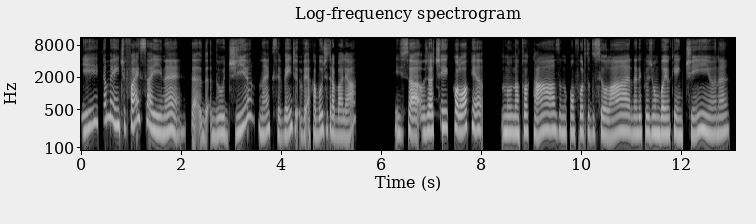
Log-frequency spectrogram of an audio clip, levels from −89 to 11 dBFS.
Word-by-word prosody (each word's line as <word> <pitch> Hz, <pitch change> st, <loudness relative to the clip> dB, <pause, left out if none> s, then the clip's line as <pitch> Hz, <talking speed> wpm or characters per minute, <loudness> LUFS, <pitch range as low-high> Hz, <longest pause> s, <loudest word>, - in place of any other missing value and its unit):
E 235 Hz, +9 st, -1 dB
também 320 Hz, -4 st, +1 dB
te 245 Hz, -, -7 dB
faz 255 Hz, +9 st, +2 dB
sair, 210 Hz, -, +2 dB
né, 190 Hz, -2 st, +1 dB, 0.2 s
da -, -, -4 dB
da 160 Hz, -, -5 dB
do 180 Hz, +2 st, -1 dB
dia, 210 Hz, -, -1 dB
né, 195 Hz, +1 st, -2 dB
que -, -, -15 dB
você 175 Hz, -, -5 dB
vem 175 Hz, +6 st, -1 dB
de 225 Hz, -3 st, -4 dB
eh, 175 Hz, -2 st, -5 dB
acabou 180 Hz, +2 st, -1 dB
de 210 Hz, 0 st, -5 dB
trabalhar 165 Hz, -5 st, -1 dB, 0.8 s
e 195 Hz, -5 st, -5 dB
sa 175 Hz, 0 st, +3 dB
e -, -, 0 dB
já 200 Hz, +1 st, +4 dB
te 235 Hz, +3 st, -1 dB
coloca 220 Hz, 0 st, +4 dB, 0.4 s
no 190 Hz, 0 st, +2 dB
na 190 Hz, -1 st, +2 dB
tua 200 Hz, +2 st, 0 dB
casa, 205 Hz, +3 st, +2 dB
no 185 Hz, -1 st, -2 dB
conforto 190 Hz, +1 st, -3 dB
do 180 Hz, 0 st, -8 dB
seu 175 Hz, 0 st, -2 dB
lar, 190 Hz, +4 st, +2 dB
né, 185 Hz, 0 st, -2 dB
depois 185 Hz, +1 st, -1 dB
de 185 Hz, -, -1 dB
um 185 Hz, -1 st, +3 dB
banho 180 Hz, 0 st, +3 dB
quentinho, 185 Hz, +1 st, -1 dB
né. 190 Hz, +3 st, -2 dB
190 Hz, 190 wpm, -23 LUFS, 180-215 Hz, 0.8 s, já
